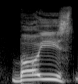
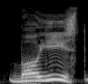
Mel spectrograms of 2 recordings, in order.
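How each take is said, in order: First: بایست as "bāyast"; fatha on second letter. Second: بایست as "bāyest"; kasra on second letter. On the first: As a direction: open "a" after the y in بایست. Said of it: "به فتح دوم". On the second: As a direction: close front vowel after the y in بایست. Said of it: "به کسر دوم". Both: Shown as a demonstration.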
